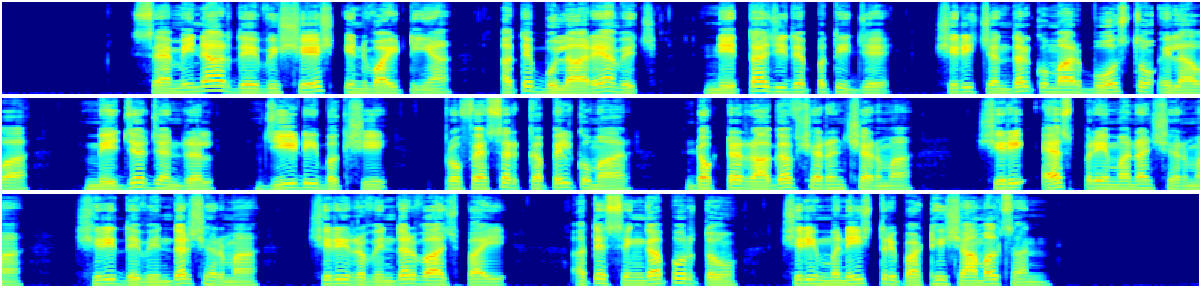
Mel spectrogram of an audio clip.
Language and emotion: Punjabi, neutral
